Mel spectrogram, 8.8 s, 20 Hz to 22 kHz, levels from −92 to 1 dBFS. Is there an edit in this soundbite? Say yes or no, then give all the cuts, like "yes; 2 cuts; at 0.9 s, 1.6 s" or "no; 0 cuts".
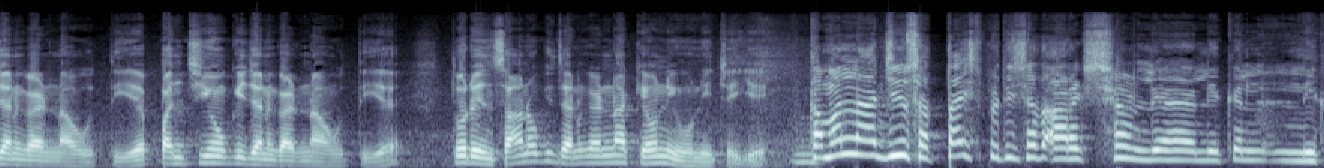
yes; 1 cut; at 5.2 s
